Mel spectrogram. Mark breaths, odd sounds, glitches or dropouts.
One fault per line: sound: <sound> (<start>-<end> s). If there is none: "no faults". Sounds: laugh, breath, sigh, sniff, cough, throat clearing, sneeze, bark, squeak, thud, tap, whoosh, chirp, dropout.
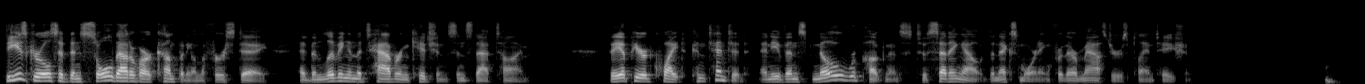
sound: sniff (13.2-13.4 s)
